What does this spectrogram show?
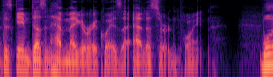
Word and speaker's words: Rayquaza: But yeah, he meant to say Rayquaza. We say it properly here on the show. I was going to say, please, Austin, it's Rayquaza.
